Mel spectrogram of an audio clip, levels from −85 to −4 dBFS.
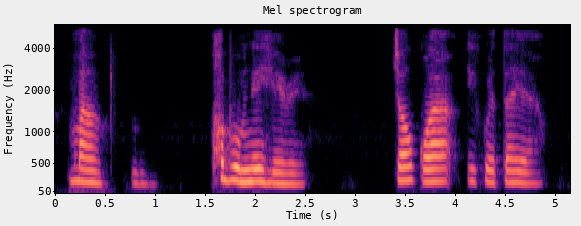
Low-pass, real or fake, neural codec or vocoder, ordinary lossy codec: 5.4 kHz; fake; codec, 16 kHz in and 24 kHz out, 0.8 kbps, FocalCodec, streaming, 65536 codes; none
